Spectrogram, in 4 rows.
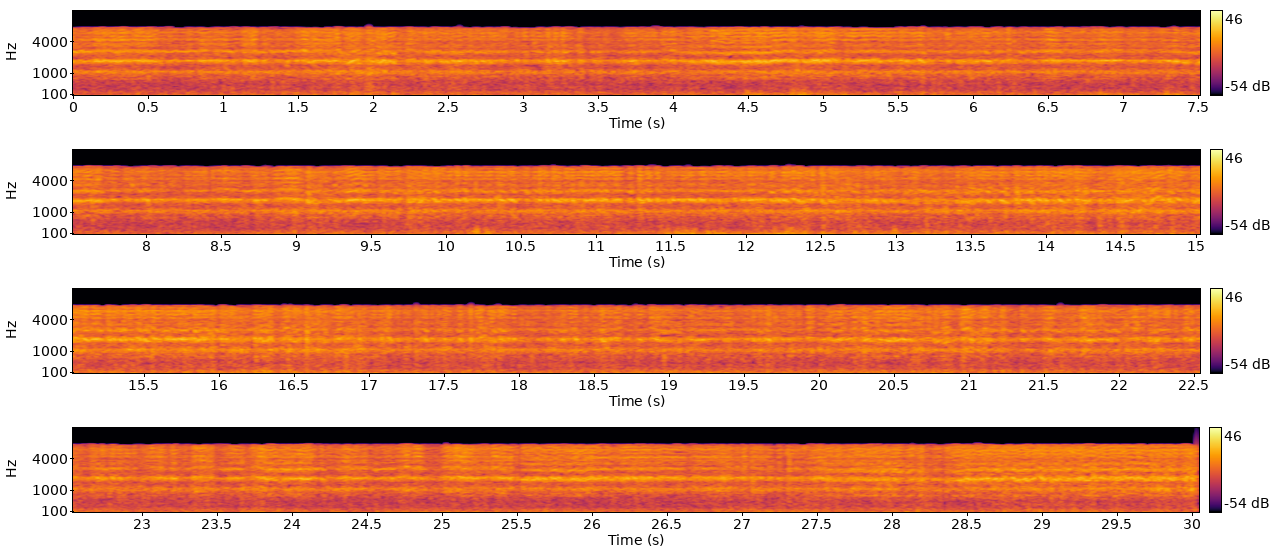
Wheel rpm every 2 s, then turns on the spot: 230, 230, 230, 230, 230, 230, 230, 230, 240, 230, 230, 230, 230, 230, 200.
none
